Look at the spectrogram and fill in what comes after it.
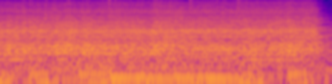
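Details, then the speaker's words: Hip replacement demonstration on a model pelvis: steady grinding drone of a powered acetabular reamer rounding the socket for the acetabular cup, starting with small sizes and increasing, then stopping. "비구 쪽 뼈를 아주 동그랗게 다듬어야 할 때 쓰는 장비입니다 자 이렇게 들어가요 사이즈가 작은 것부터 시작을 합니다"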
